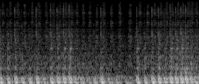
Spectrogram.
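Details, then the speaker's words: Venom Shop X20 with Nibbi carburetor gummed by stale fuel: choppy, lumpy putter surging and sagging instead of holding revs, near stalling, dies when the throttle is released; the carb and jet are really dirty and starving the engine, to be cleaned. "it just wants to die. And that's because the carb is and the jet is really dirty."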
